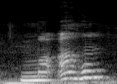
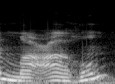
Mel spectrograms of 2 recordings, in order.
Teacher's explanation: عین اگر باریک پڑھیں یا عین کے صحیح مخرج سے نہ نکالیں تو وہ الف یا حمزہ بن جاتا ہے، یعنی کہ لکھا ہوا ہے معاہم، اگر ہم اس کو پڑھیں گے معاہم تو ہم نے عین نہیں پڑھا، اس کا معنی ہی غلط ہو جائے گا۔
